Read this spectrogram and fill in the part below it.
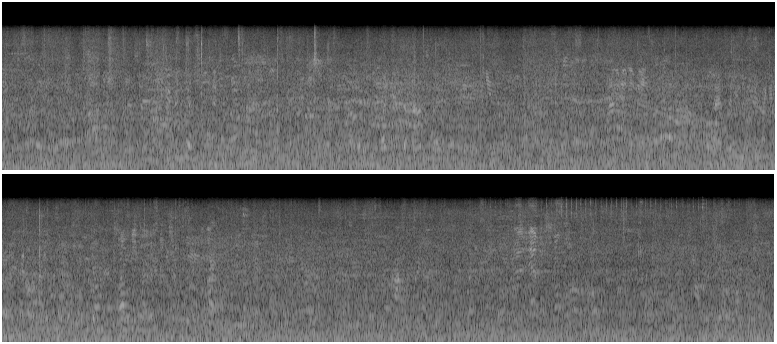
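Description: A crowd of people chatters on a busy pedestrian street outdoors.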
